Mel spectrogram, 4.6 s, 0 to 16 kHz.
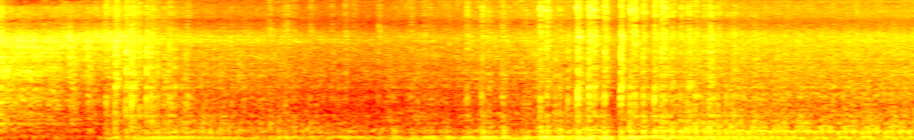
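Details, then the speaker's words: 2007 Ford E150 Econoline 4.6L V8 with 13 codes and black smoke, before oxygen sensor replacement: long crank, then lumpy, uneven running that wants to stall. Hard start; new Bosch O2 sensors later cleared the problem. "the next thing we'll do is want to start it to see what it sounds like they say in general Reiner if it'll stall"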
